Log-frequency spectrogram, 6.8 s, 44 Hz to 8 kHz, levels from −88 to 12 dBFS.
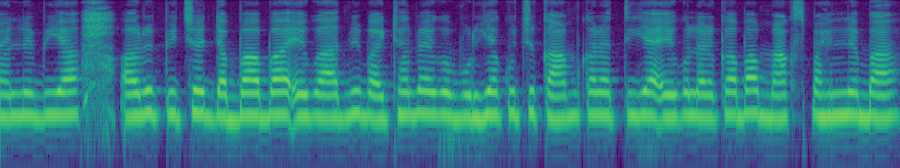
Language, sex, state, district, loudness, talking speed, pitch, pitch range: Bhojpuri, female, Uttar Pradesh, Ghazipur, -16 LUFS, 195 wpm, 225 Hz, 215-230 Hz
